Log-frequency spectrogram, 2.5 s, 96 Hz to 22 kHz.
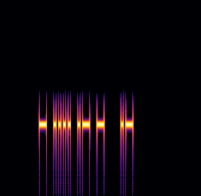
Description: Morse code, heard as a keyed tone, about 40 wpm, 700 Hz. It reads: THAT A
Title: Sets of 2 Words 40wpm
